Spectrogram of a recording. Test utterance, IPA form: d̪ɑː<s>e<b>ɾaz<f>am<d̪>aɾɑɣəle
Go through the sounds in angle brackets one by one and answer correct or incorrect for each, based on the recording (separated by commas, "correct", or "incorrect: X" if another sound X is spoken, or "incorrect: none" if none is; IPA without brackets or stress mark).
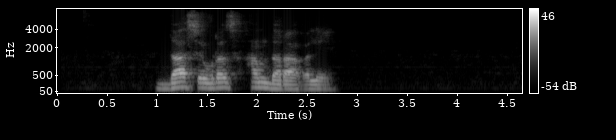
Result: correct, incorrect: w, incorrect: h, correct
